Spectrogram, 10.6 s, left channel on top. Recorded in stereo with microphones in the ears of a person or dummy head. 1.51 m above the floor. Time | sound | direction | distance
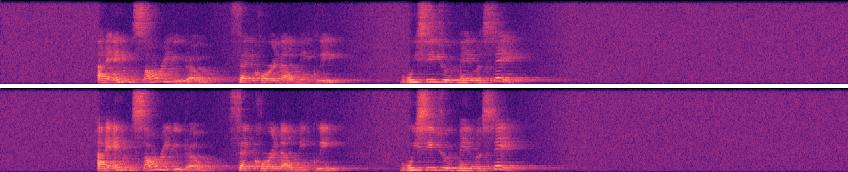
1.2 | a woman speaking | 70° right (ahead or behind) | 2.5 m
